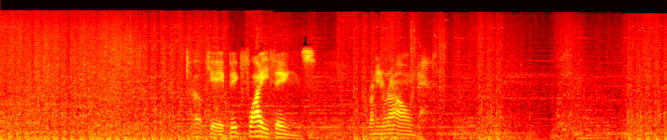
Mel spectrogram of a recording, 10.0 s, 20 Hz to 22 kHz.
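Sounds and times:
video game gunfire shooting at creatures: 0:00.0 - 0:04.1, 0:05.0 - 0:09.9
speech: 0:02.9 - 0:04.8, 0:05.6 - 0:06.5.

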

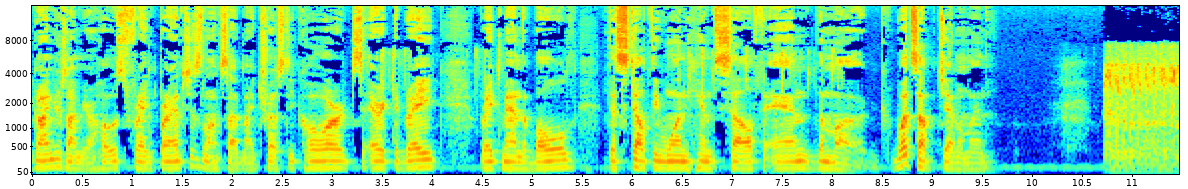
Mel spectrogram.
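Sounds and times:
speech: 0:00.0 - 0:09.6, 0:10.7 - 0:11.0
person blowing a loud sustained raspberry: 0:10.7 - 0:11.4.

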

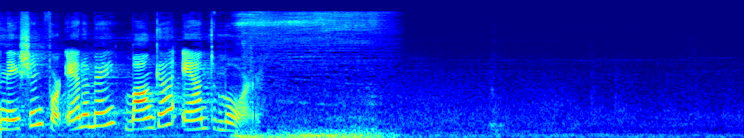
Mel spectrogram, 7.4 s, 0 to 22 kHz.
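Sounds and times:
speech: 0:00.0 - 0:02.7
faint low rumble: 0:01.8 - 0:05.8
train steam hissing sound effect: 0:02.3 - 0:04.0.

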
